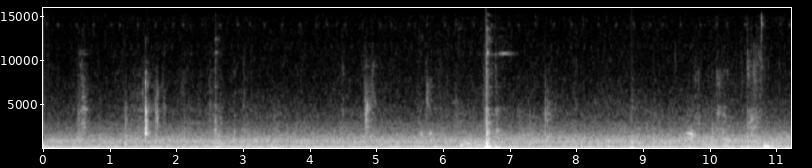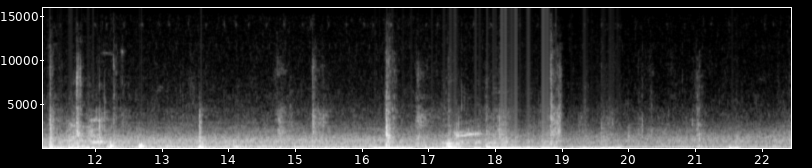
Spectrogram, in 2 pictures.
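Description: Scattered clicks and knocks of metal pipe fittings being handled as a brass pitless adapter is fitted onto a T-handled setting pipe, over a steady low hum. A cluster of louder knocks and thumps comes near the end.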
